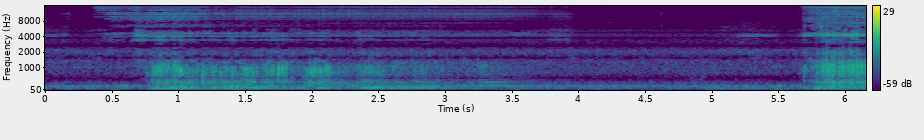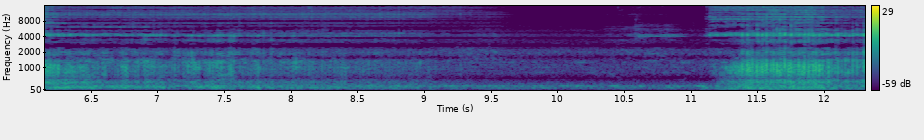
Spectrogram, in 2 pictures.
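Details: Snoring while sitting down asleep: rough, noisy snores recurring about every five seconds, roughly 11 breaths a minute, over a steady room hum.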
